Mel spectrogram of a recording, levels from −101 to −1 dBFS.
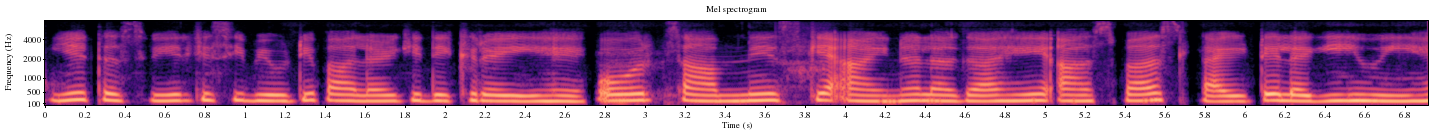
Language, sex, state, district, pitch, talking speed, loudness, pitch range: Hindi, female, Uttar Pradesh, Etah, 210 Hz, 165 wpm, -19 LUFS, 200-220 Hz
